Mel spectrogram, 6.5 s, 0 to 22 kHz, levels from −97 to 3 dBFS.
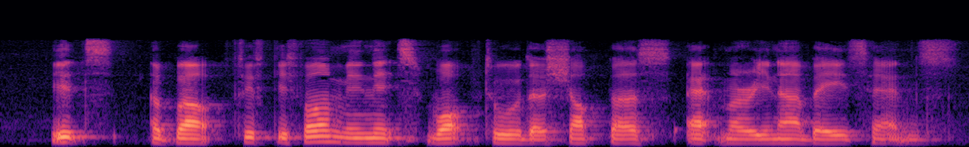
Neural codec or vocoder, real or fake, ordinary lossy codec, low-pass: codec, 16 kHz in and 24 kHz out, 2.2 kbps, FireRedTTS-2 codec; fake; none; 7.2 kHz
